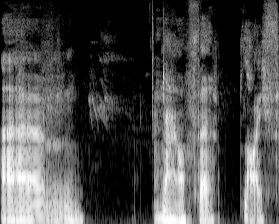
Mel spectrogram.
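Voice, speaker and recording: Recorded dry and close without any echo, a woman speaks in a British accent. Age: 60s. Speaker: vlogger. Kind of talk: personal vlog storytelling. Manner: hesitant, many filler ums.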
